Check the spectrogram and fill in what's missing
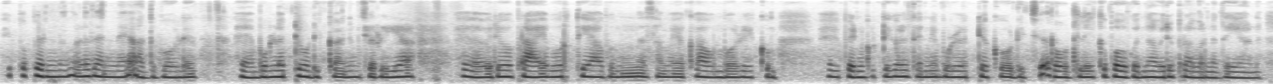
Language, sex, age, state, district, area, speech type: Malayalam, female, 30-45, Kerala, Kozhikode, rural, spontaneous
